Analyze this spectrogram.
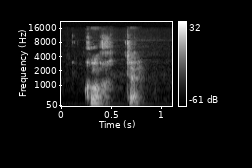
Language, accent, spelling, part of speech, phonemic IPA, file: French, Canada, courte, adjective, /kuʁt/, LL-Q150 (fra)-courte.wav
- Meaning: feminine singular of court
